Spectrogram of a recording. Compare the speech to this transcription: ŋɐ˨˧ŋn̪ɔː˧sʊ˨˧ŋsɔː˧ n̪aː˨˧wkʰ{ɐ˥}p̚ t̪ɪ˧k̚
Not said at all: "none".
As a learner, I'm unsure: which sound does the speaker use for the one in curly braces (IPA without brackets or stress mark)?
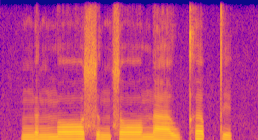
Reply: ɐ˥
